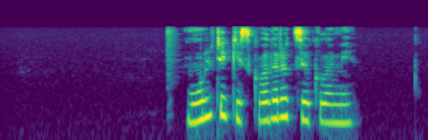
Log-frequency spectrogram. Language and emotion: Russian, neutral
